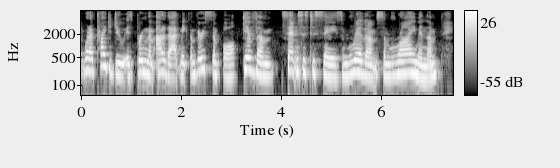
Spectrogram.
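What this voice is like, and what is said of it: Strong American accent. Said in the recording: “I'm not a natural Scots speaker, as you can tell ... I have such a strong American accent”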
